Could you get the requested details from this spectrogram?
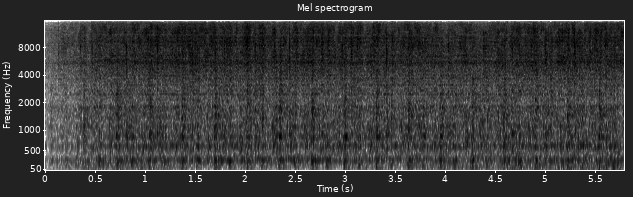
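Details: Model live-steam traction engine, newly fitted injector, running in forward with advanced valve timing at only 30 psi boiler pressure: even, brisk chuffing at about three beats a second over a soft hiss, unlaboured. Running smoothly.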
